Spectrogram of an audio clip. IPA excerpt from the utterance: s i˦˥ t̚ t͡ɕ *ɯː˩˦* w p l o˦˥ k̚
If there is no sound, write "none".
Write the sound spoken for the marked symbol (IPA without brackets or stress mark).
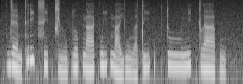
ɯː˩˦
